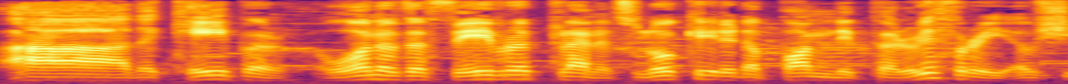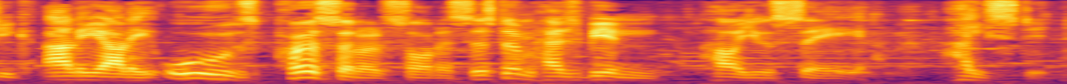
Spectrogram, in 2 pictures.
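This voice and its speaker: Courtly android, croaking fry, flowery formal speech, sci-fi radio play, faint music behind. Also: male voice, mid-range voice, expressive, unhurried, fairly bright tone, rough recording. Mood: courtly, rueful. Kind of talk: science fiction radio play acting. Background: music bed.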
